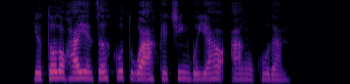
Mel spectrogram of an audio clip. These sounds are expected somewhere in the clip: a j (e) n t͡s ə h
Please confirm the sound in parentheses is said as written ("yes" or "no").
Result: yes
